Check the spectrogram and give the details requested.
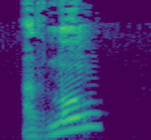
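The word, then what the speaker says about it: Azmoun: ¿Cómo se pronuncia? Azmún, ¿no? Uh-huh. ¿Azmún? – Sí, tal cual, Sardar Azmún.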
